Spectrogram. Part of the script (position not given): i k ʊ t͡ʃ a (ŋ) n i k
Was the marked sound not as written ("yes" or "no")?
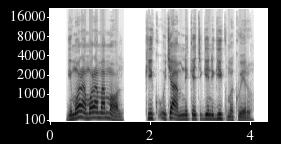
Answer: yes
